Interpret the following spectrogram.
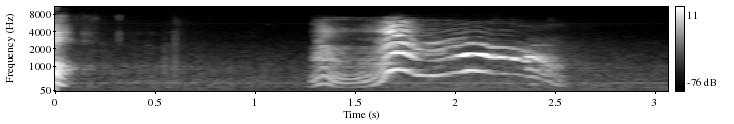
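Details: Little Bear, a Siberian Husky puppy, lets out a single drawn-out, wavering howling bark over about a second, its pitch bending up and down before trailing off, after a brief sharp yip at the start.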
